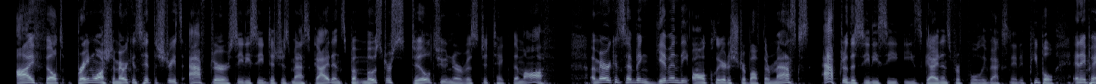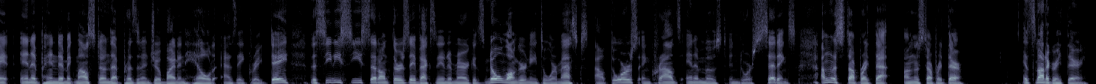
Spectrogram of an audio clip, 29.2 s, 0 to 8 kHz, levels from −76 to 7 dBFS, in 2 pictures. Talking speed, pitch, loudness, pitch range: 200 wpm, 115 Hz, -31 LUFS, 100-140 Hz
